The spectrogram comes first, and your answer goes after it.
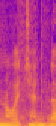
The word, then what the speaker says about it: Novecento: Novecento, pero pues, no, en italiano se dice Novecento, ¿verdad?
